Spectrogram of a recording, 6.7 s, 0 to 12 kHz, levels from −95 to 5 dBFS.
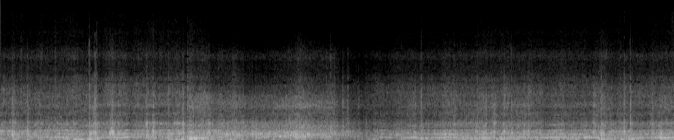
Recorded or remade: remade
